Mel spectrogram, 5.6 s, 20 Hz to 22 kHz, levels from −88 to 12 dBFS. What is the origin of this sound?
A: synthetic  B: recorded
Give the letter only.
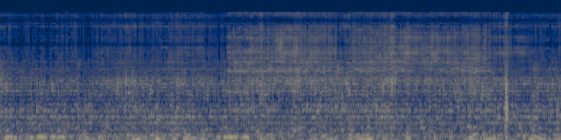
A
